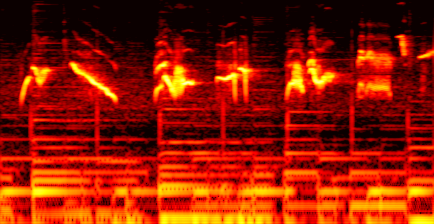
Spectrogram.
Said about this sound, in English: most certainly grew up hearing Eurasian blackbirds in their home of Liverpool. Eurasian blackbirds are common in the gardens and throughout the countryside in Great Britain.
